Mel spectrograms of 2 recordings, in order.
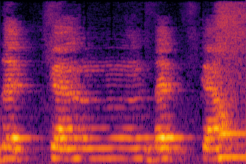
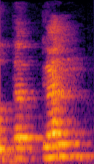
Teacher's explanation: دو زبر والی تنوین کے اوپر ہم نے رکنا تھا تو اس کو الف مدہ بنا کر رکھا، اس کو دکن وجا غلط ہوگا۔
